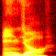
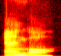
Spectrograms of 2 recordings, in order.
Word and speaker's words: angle: I know this is this is the white the white angle the white ang it's not angel it's like angle I don't know how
